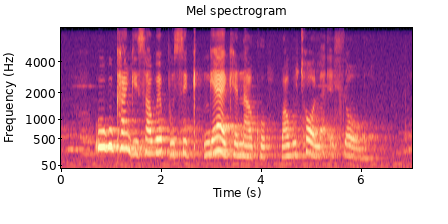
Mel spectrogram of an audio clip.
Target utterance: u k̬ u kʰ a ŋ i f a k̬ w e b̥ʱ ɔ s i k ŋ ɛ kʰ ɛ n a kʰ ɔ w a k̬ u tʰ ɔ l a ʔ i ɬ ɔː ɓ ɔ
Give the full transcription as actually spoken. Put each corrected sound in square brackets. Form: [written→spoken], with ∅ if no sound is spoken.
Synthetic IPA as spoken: u k̬ u kʰ a ŋ i [f→s] a k̬ w e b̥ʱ [ɔ→u] s i k ŋ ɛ kʰ ɛ n a kʰ ɔ w a k̬ u tʰ ɔ l a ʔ [i→ɛ] ɬ ɔː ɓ ɔ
